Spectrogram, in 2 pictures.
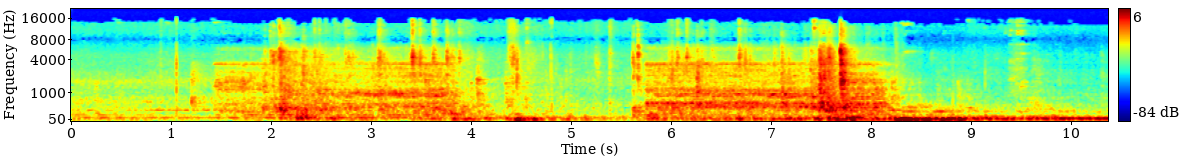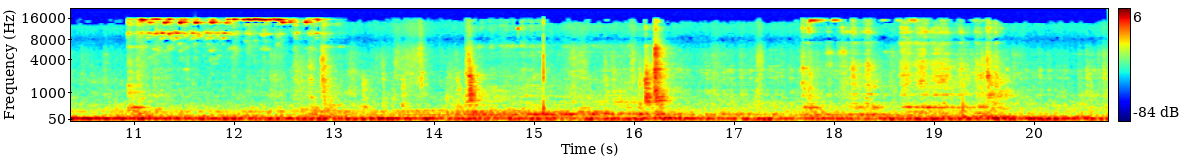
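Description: SamLZ passenger lift from 1984: its centre-opening sliding doors open with a rattling rumble about two seconds in and close again around six seconds in. A heavy thump follows as the car starts, then the steady low hum of the car travelling in the shaft, with scattered clicks.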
